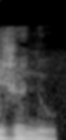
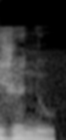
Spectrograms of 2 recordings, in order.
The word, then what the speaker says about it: genoux: Des genoux. Des genoux. For plural, add the ending, X. but it is not pronounced. Des genoux.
